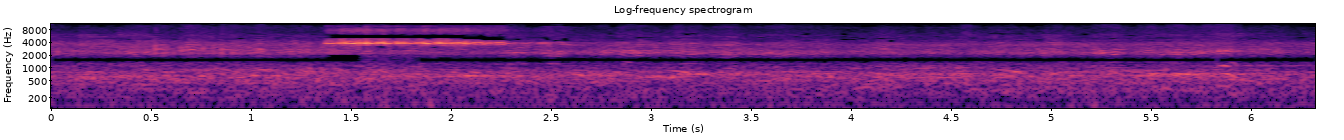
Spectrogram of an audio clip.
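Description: Football ground ambience: a steady wash of crowd noise with faint distant voices calling.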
